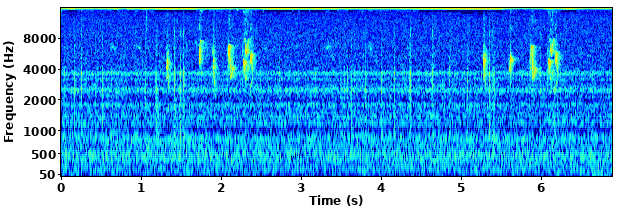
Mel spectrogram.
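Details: Chestnut-eared bunting singing on Kuju Plateau on 27 May 2017, captured with a Canon EOS Kiss X3: two short, high, twittering phrases of quick chips several seconds apart, set against a steady hiss of background noise.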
